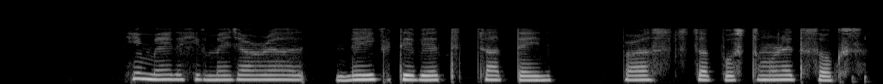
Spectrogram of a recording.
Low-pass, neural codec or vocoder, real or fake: 5.4 kHz; none; real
